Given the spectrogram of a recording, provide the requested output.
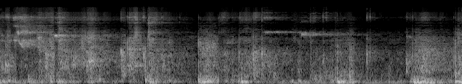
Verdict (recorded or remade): remade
